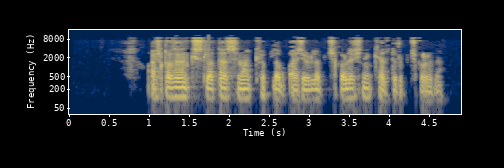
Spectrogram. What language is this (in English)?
Uyghur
